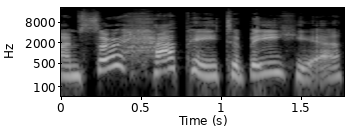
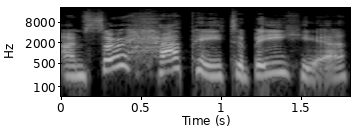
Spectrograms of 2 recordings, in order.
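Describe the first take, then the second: First: It is said in a happy tone. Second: The same.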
